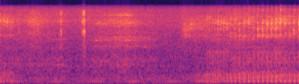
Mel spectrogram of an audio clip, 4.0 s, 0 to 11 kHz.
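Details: A sleeping Mastiff named Champ, a rescue dog, in 2007. His soft, droning snore gives way to a faster, buzzy series of rasping pulses that grows slightly louder.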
